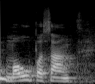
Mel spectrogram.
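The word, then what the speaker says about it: Maupassant: तो उसका देखो ध्यान रखना, इसको प्रोनाउंसिएशन थोड़ा सा गलत कर देते हैं लोग, गाई डी मौपासांग, प्रोनाउंसिएशन क्या है, मौपासांग।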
